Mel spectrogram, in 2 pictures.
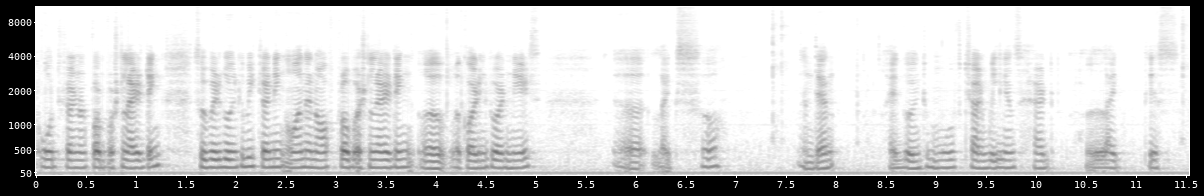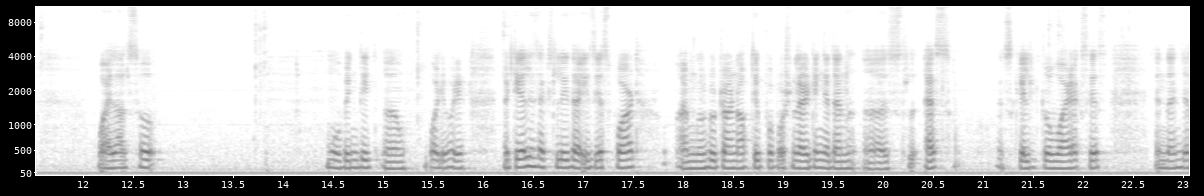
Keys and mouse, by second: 0.1 o, 4.2 s, 8.3 g, 12.6 r, 15.5 click, 18.1 o, 19.6 s, 22.4 g.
